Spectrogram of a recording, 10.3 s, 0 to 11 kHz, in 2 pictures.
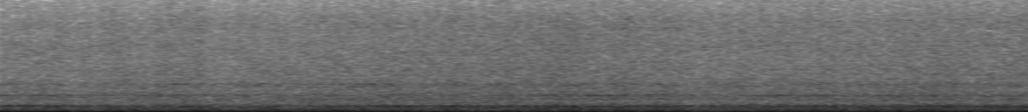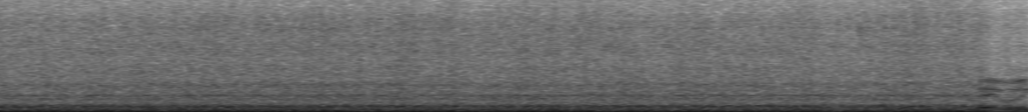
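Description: LS-swapped 1957 Chevy engine idling high while warming up, a steady loud low rumble throughout, with no break.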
